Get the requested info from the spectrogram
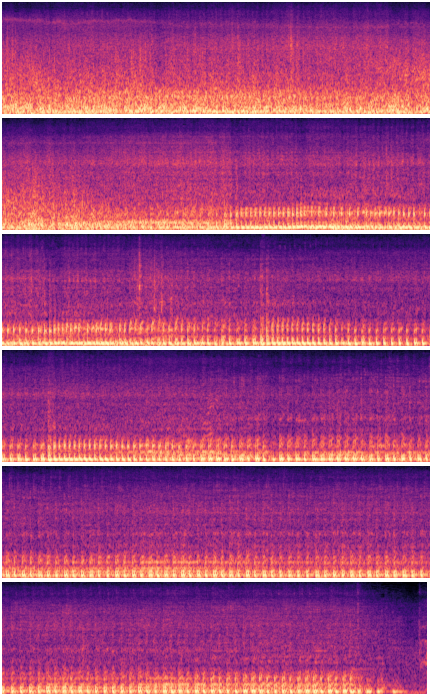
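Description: Kawasaki Ninja motorcycle engine with wind rush, heard from the rider's position. It runs at road speed, then eases off to low revs and idles as the bike rolls to a stop, and cuts out near the end as it is switched off.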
